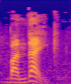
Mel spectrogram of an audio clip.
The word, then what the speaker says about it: Van Dijk: Y De Ligt se pronuncia De Ligt y Van Dijk se pronuncia Van Dijk. – ¿Ah, sí? Sí, eso dice este oyente, que la IJ se pronuncia I y Quit se pronuncia Caut.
